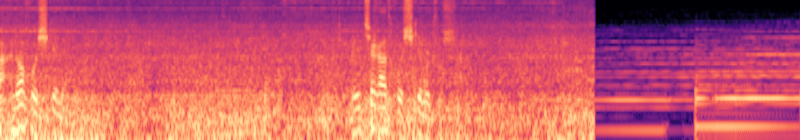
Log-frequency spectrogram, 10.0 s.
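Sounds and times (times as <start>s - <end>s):
speech: 0.0s - 1.1s, 4.4s - 5.9s
tram running: 0.0s - 7.4s.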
